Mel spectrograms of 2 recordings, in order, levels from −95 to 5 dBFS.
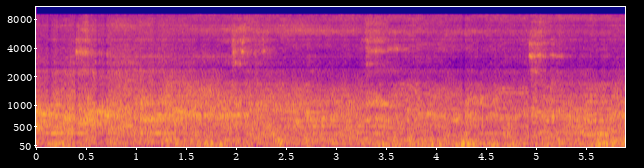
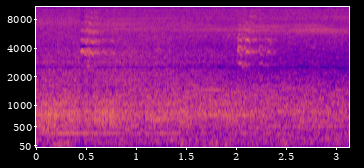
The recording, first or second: second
